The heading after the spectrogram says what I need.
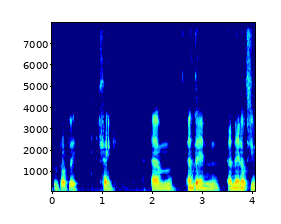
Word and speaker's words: Genk: not many days before the Genk game, should pronounce them properly, Genk, and then obviously not many days.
